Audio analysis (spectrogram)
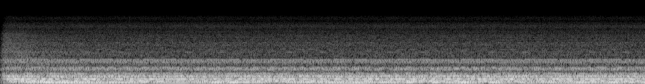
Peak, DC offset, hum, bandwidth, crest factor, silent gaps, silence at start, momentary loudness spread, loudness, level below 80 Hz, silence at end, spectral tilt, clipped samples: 0 dBFS; under 0.1%; none; 9.2 kHz; 12 dB; none; 0 s; 2 LU; -14 LUFS; -24 dBFS; 0 s; -9.5 dB/octave; under 0.1%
